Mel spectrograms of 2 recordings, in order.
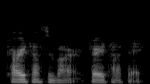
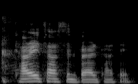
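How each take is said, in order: First: It is said in the speaker's own plain accent. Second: It is said in an imitated German accent.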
